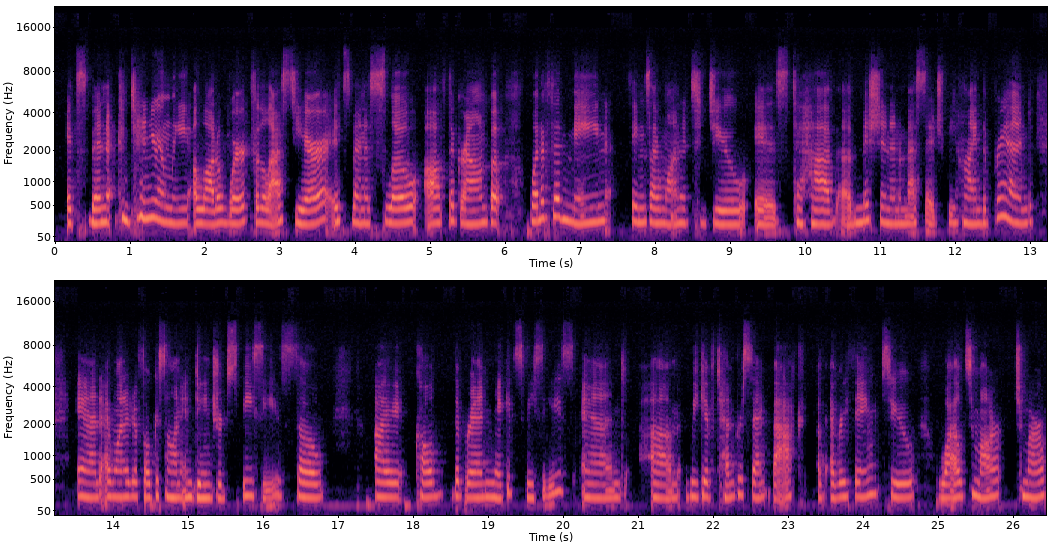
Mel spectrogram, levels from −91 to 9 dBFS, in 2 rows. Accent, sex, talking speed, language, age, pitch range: American, female, 150 wpm, English, 10-29, 205-230 Hz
